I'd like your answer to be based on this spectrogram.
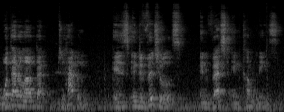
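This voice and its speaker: There is audible room echo and noticeable background noise as a man talks at a medium pitch with ordinary pitch variation. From India. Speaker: company CEO. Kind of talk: keynote speech.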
